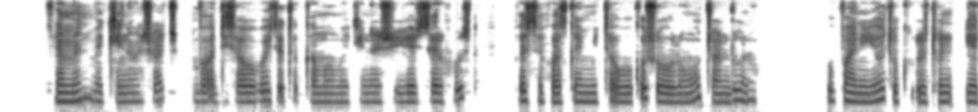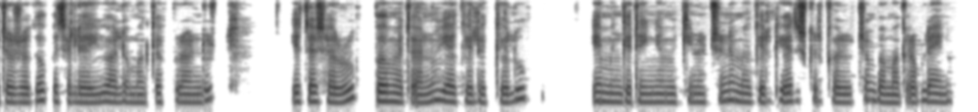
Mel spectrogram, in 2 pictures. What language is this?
Amharic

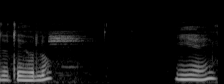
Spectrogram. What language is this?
Assamese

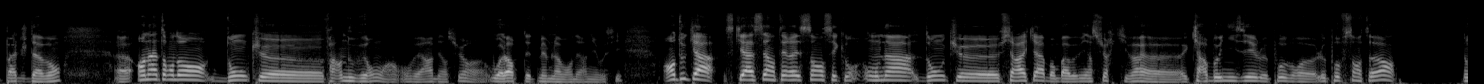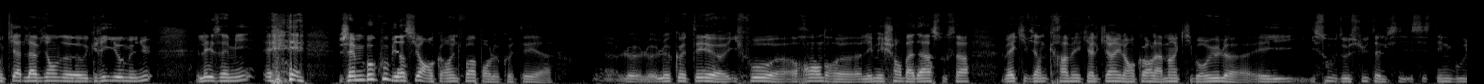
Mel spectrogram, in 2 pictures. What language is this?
French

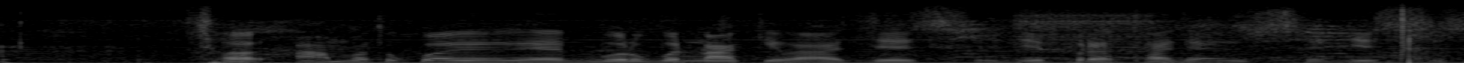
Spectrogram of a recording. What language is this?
Gujarati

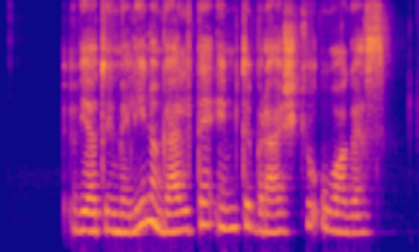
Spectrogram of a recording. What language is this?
Lithuanian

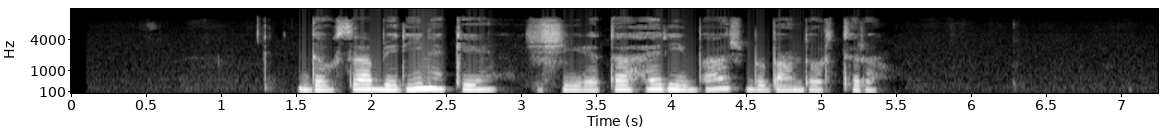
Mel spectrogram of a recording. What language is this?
Kurdish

